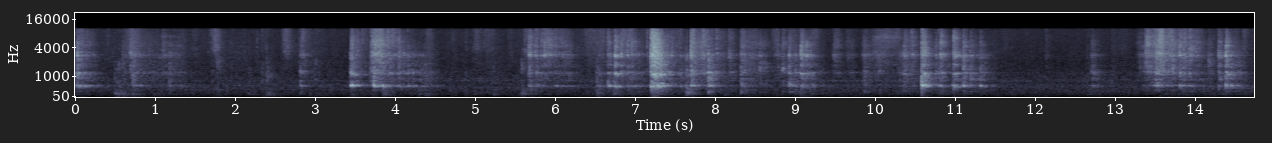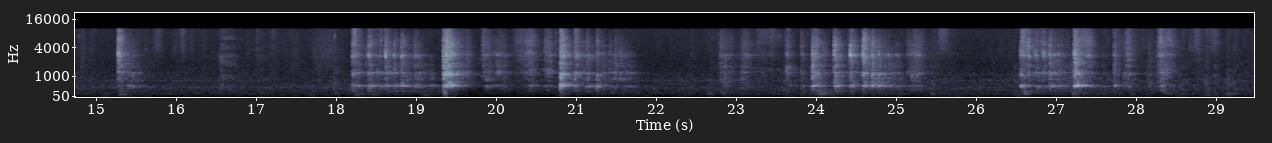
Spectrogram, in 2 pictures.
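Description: Cardboard paper towel tube knocking and rolling on a tile floor as a puppy pounces on it and bats it about. The clattering comes in repeated bursts of a second or more, with quiet gaps between them.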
